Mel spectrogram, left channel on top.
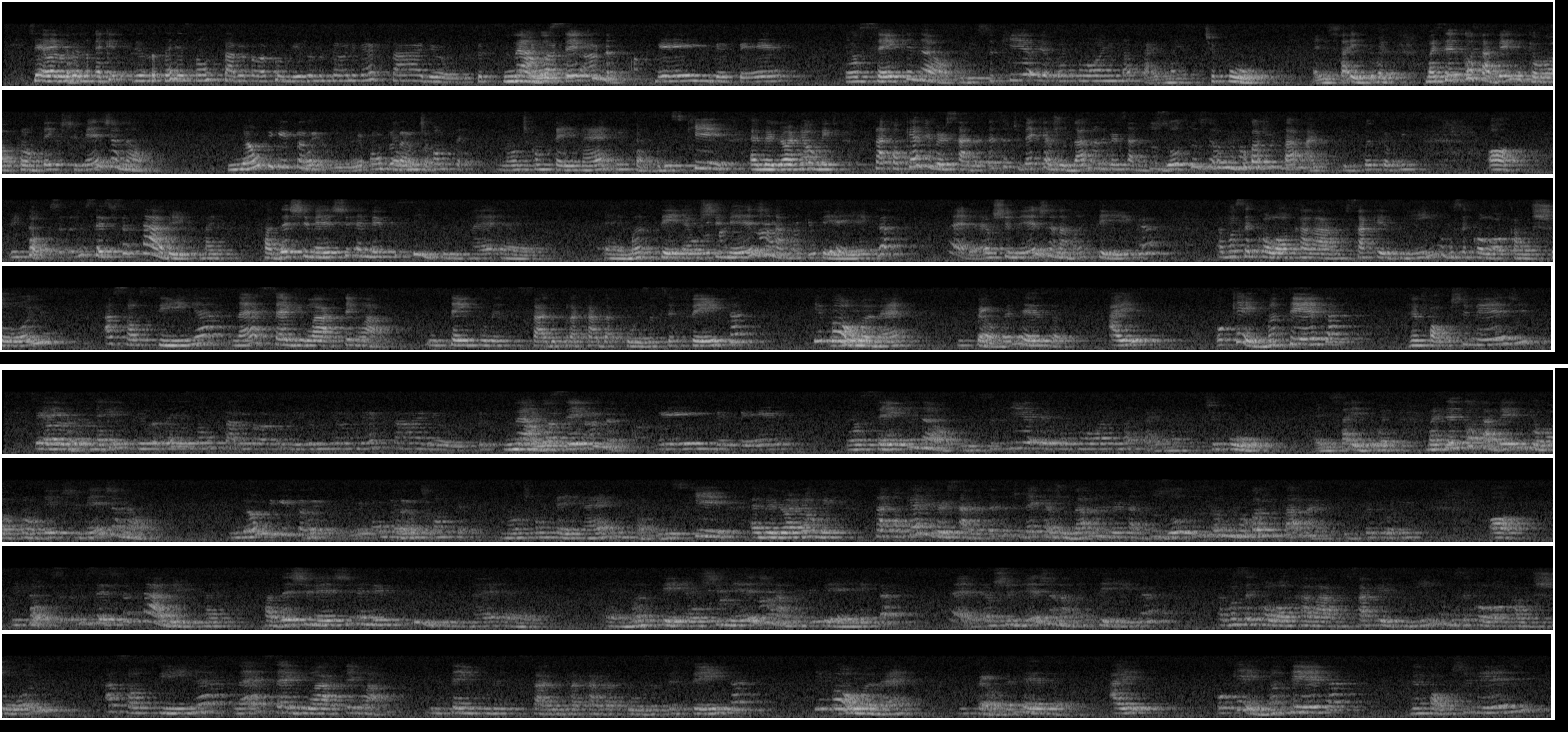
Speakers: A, on the left (about 70°); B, on the left (about 40°).
A: Sheila,
B: é, então,
A: você não
B: é que,
A: precisa ser responsável pela comida no seu aniversário. Você precisa
B: não,
A: relaxar
B: eu sei que não,
A: e comer e beber.
B: eu sei que não, por isso que eu, eu tô indo atrás, mas, tipo, é isso aí. Mas, mas você ficou sabendo que eu aprontei com o shimeji ou não?
A: Não fiquei sabendo.
B: Eu, eh,
A: Me conta dessa.
B: eu não te contei, não te contei, né? Então, por isso que é melhor realmente, para qualquer aniversário, até se eu tiver que ajudar no aniversário dos outros, eu não vou <laughs> ajudar mais, porque depois que eu fiz, ó. Então, eu não sei se você sabe, mas fazer shimeji é meio que simples, né? É, é manter, é o
A: Eu
B: shimeji
A: imaginava
B: na manteiga,
A: que sim.
B: é, é o shimeji na manteiga você coloca lá um saquezinho, você coloca o shoyu, a salsinha, né? Segue lá, tem lá o tempo necessário para cada coisa ser feita e boa,
A: Uhum,
B: né? Então,
A: sim.
B: beleza. Aí, ok, manteiga, refoga o shimeji,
